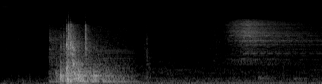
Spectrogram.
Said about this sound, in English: He pauses at a corner, then stamps his foot, trying to flush out his adversary.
